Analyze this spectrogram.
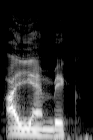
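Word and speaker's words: iambic: इसे हम प्रोनाउंस करेंगे आई एमबिक। और इसमें स्ट्रेस एई पर रहता है।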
